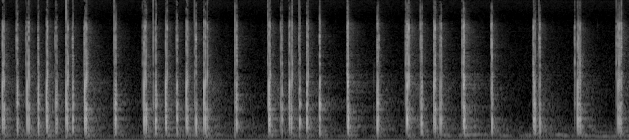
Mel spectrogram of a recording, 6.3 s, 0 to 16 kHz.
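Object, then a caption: Hard plastic phone case on a smartphone. Long nails tap quickly on the back of a smartphone in a pink hard plastic Speck case held in both hands. About 33 sharp, clicky taps come in rapid bursts with short pauses between them. Each tap has a bright, dry midrange click that dies away almost instantly.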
